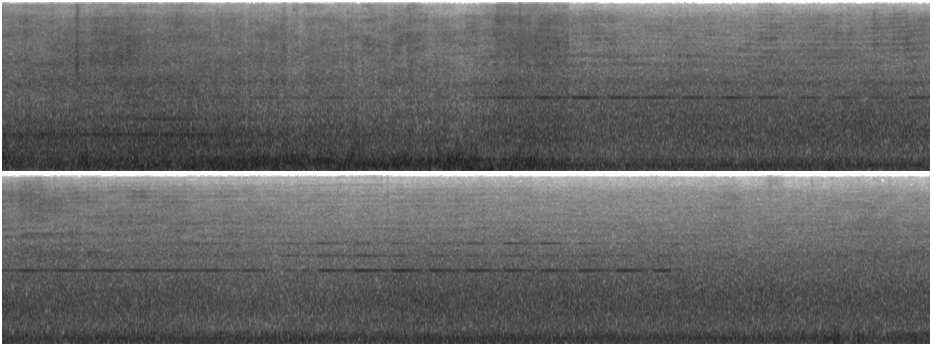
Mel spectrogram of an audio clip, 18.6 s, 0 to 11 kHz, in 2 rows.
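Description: Passenger train led by an ex-Grand Trunk Western GP9 diesel locomotive running along the line, a low rumble that is loudest for the first five seconds and then settles. A faint high ringing tone comes and goes from about five seconds in until near the end.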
